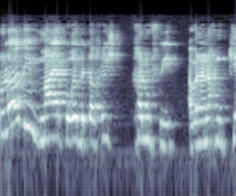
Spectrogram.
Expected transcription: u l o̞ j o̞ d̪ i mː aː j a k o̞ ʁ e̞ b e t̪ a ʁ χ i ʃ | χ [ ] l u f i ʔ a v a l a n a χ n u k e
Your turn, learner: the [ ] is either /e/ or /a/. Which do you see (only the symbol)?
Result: a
